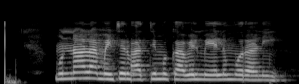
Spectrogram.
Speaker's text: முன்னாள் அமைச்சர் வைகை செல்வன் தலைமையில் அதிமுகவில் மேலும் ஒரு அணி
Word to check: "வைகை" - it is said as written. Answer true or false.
false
